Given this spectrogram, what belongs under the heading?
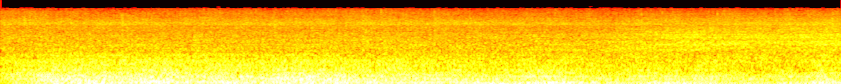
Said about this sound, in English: I'm in the most amazing interactive display. I'm in a darkened room and all the seasons are happening around me. I can hear the noises of nature. I'm now in a rainstorm in the forest.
